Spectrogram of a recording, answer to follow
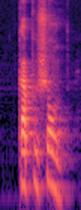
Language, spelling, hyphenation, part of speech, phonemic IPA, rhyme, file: Dutch, capuchon, ca‧pu‧chon, noun, /ˌkɑpyˈʃɔn/, -ɔn, Nl-capuchon.ogg
- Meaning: a hood, which may be attached to a cape, permanently or detachable; especially said when: 1. shaped as a pointed cap 2. a rain-resistant cap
